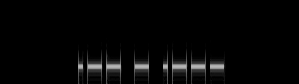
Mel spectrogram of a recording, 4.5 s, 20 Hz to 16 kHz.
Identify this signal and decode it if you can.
Morse code, heard as a keyed tone, about 17 wpm, 700 Hz. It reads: WTJ
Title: Three Challenging Letter-Number Combinations 17wpm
